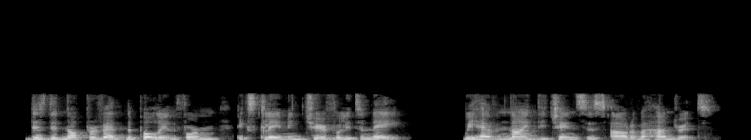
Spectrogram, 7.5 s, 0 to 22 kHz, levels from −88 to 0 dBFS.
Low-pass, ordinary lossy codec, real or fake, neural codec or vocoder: 7.2 kHz; MP3, 64 kbps; real; none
